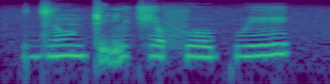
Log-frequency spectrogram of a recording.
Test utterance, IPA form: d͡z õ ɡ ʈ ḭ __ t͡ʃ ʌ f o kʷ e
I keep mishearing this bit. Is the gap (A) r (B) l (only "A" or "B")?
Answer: B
